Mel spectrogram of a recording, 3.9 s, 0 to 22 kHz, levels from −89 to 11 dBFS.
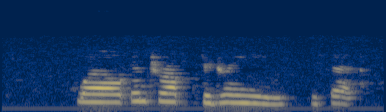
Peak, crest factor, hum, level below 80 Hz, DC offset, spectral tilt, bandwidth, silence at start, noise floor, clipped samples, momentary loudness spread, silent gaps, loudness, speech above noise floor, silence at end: -6 dBFS; 18 dB; none; -72 dBFS; under 0.1%; -8 dB/octave; 4.1 kHz; 0.8 s; -65 dBFS; under 0.1%; 17 LU; none; -23 LUFS; 43 dB; 0.3 s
